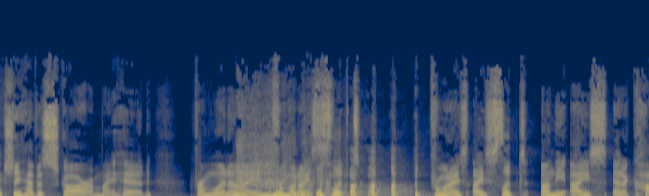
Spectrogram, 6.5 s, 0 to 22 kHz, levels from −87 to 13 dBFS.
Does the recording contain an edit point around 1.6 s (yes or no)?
no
